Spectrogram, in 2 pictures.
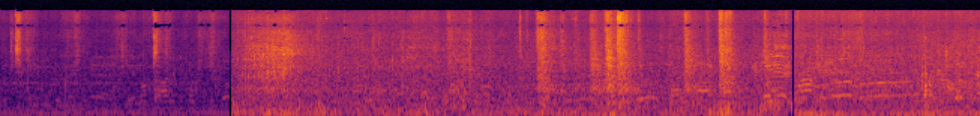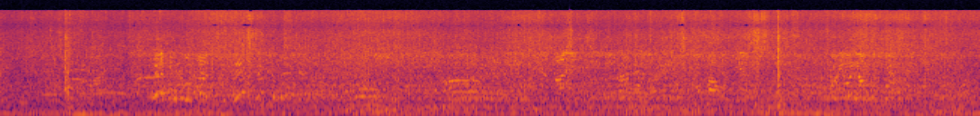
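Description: Tour boat on the water with a steady low engine-and-wind rumble and wind buffeting the microphone, starting abruptly about three seconds in, with people's voices chattering over it.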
